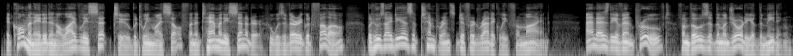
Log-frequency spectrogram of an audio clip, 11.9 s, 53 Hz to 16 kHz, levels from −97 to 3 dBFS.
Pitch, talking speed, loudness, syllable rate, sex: 110 Hz, 205 wpm, -21 LUFS, 6.6 syllables/s, male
